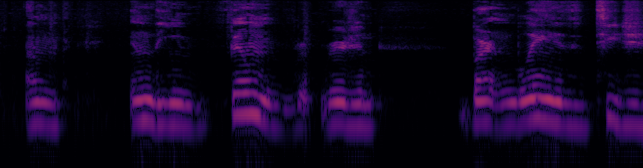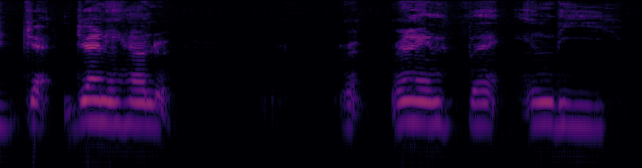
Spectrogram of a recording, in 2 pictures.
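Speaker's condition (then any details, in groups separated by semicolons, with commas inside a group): Cerebral palsy; affects all muscles; able to speak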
